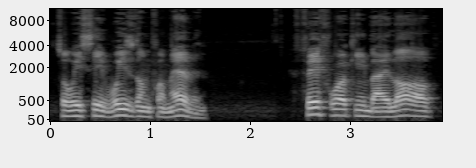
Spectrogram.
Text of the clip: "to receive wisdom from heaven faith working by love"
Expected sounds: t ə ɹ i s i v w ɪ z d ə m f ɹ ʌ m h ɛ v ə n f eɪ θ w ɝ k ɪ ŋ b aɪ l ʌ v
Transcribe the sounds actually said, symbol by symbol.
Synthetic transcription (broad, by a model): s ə w i s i v w ɪ z d ə m f ɹ ʌ m h ɛ v ə n f eɪ θ w ɝ k ɪ ŋ b aɪ l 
